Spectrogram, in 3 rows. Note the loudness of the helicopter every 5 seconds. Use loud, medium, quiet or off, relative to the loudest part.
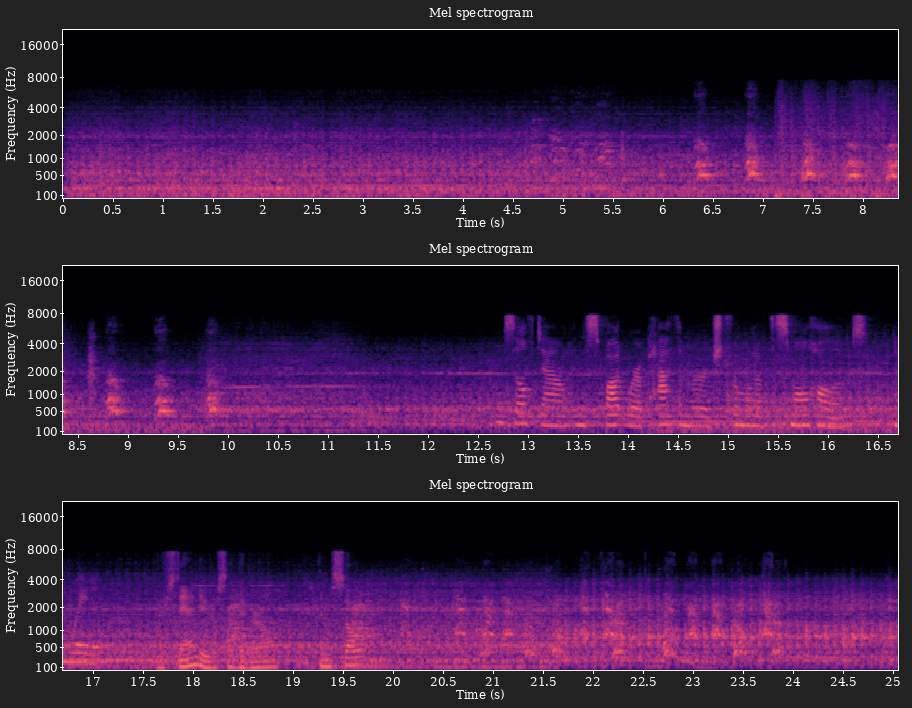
loud, medium, medium, loud, loud.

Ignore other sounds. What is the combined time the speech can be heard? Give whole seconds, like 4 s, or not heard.
7 s.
